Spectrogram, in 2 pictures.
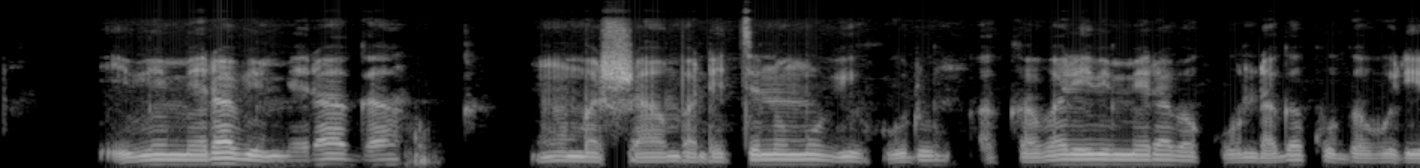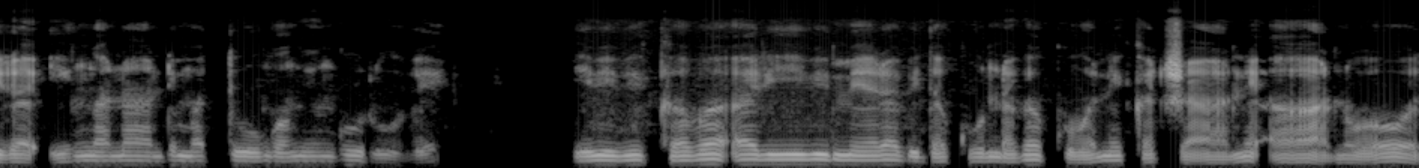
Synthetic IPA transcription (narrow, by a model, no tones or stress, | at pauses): ḭβime̞ɾaβimeɾaɡa | mumaʃaːmbande̞t͡se̞no̞muβihuɾua̰kʰaβaɾiβime̞ɾaβak̚uːndaɡakuɡaβuɾiɾaʔiŋanaːndimatuːŋɡoŋɡiŋɡuɾuβe̞ | iβiβikʰaβaʔːɾiβime̞ɾaβidakuːndaɡakṵβo̰ne̞kat͡ʃa̰ːne̞̰ʔa̰ha̰ːnhṵβoːse̥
